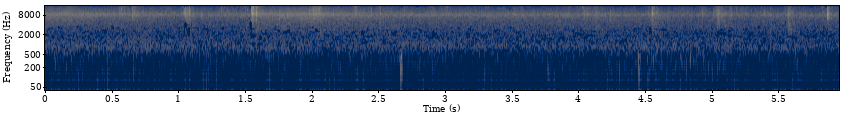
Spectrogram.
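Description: Footsteps crunch on wet gravel, coming closer.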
